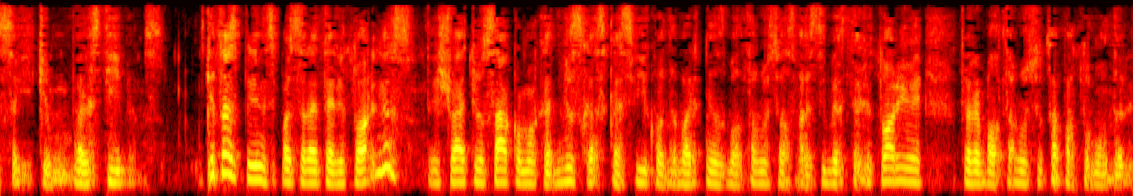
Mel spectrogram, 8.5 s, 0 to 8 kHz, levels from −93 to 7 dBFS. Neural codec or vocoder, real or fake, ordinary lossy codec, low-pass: vocoder, 22.05 kHz, 80 mel bands, HiFi-GAN; fake; MP3, 32 kbps; 7.2 kHz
